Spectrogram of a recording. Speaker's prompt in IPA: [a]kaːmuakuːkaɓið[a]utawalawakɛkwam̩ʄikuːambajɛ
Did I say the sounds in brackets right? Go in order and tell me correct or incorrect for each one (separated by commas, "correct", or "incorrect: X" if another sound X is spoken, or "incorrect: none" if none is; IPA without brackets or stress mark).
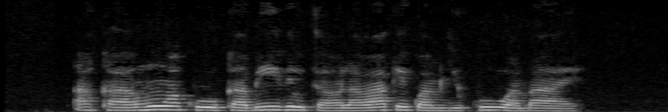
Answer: correct, incorrect: i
